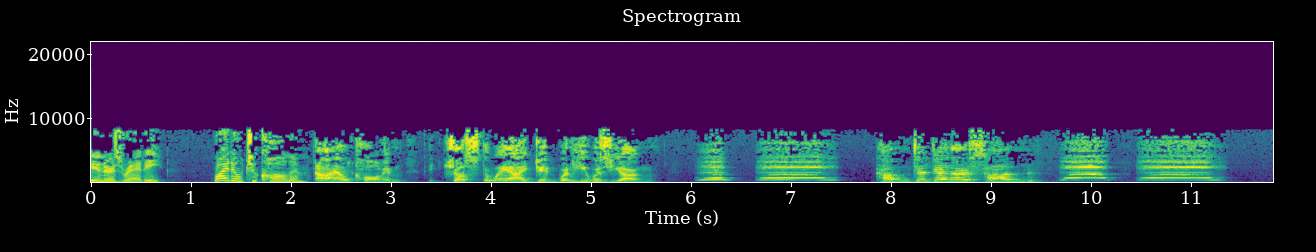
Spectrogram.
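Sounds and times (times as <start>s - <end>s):
speech: 0.0s - 7.0s, 7.9s - 9.9s
old train whistle blasts: 6.0s - 7.6s, 9.7s - 11.4s.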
